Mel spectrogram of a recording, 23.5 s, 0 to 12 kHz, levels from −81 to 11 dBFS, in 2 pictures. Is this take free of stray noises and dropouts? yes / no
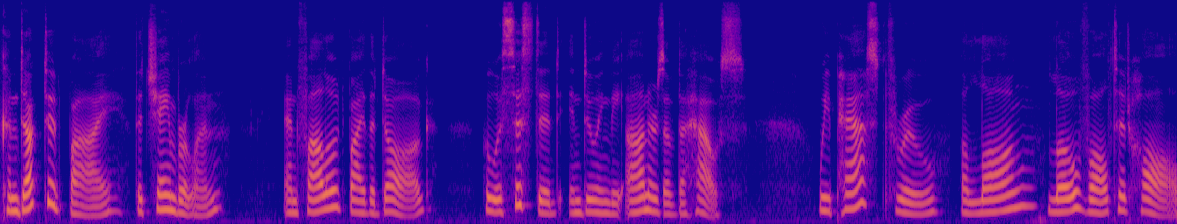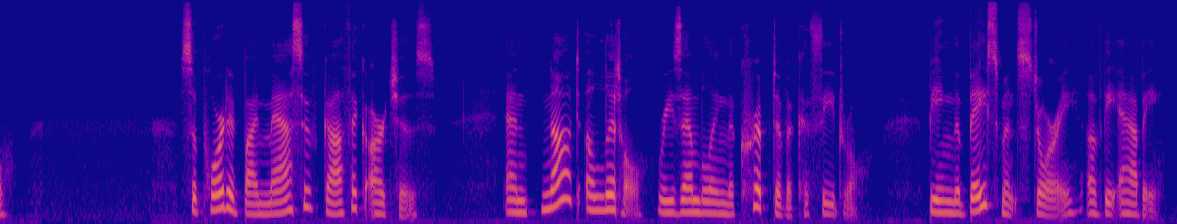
yes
